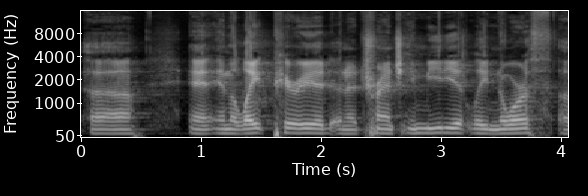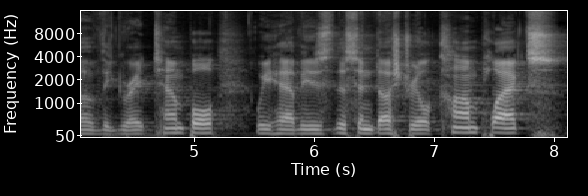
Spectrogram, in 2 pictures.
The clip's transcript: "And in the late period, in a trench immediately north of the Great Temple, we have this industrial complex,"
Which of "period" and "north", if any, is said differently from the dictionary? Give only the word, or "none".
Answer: none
